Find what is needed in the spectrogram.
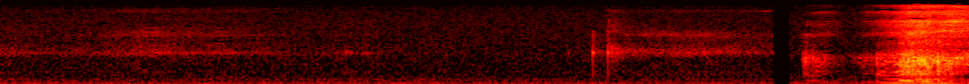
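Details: Snoring recorded with the SnoreLab app: several seconds of quiet room hiss, then one loud, rough, low-pitched snore near the end during sleep.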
